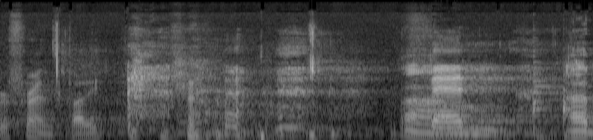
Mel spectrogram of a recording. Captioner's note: everyone laughing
